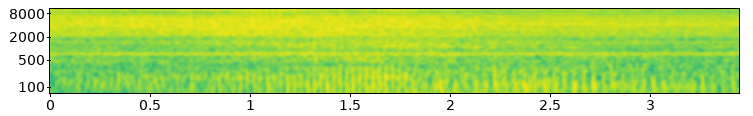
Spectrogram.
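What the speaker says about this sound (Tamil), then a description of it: "ரேடியேட்டர் ஃபேன் தான் சவுண்டுன்னு நினைக்கிறேன்." A motorcycle radiator fan runs with a constant, dense whirring drone and a faint steady whine at close range, with no voices.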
